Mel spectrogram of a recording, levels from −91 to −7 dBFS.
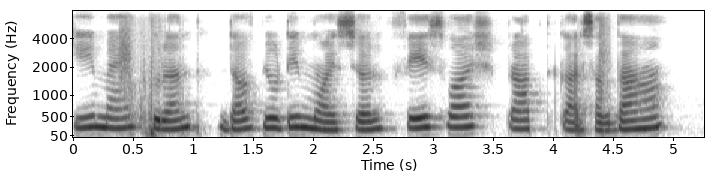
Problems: constant background noise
